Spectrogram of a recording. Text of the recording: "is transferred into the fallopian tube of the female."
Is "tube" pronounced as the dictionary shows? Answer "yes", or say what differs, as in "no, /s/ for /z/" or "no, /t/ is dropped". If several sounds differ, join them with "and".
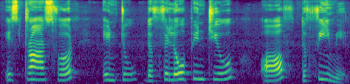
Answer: yes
